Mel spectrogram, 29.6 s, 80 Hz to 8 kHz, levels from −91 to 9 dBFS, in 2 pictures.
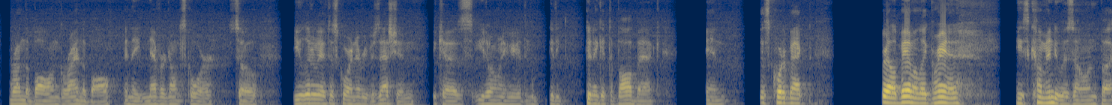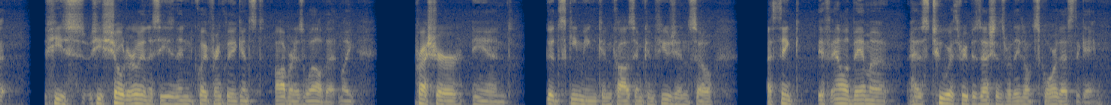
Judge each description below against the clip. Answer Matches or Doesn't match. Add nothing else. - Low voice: Matches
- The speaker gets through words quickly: Doesn't match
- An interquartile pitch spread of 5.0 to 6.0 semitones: Doesn't match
